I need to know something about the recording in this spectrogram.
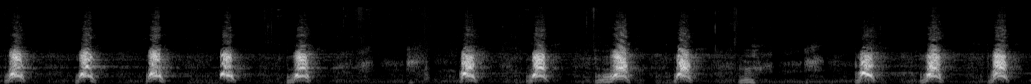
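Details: Large male German Shepherd of Czechoslovakian bloodlines, about 125 lb, confronting a groundhog: loud, sharp barks repeated in a steady run, roughly thirteen in ten seconds with brief pauses between bursts, in an otherwise quiet setting.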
